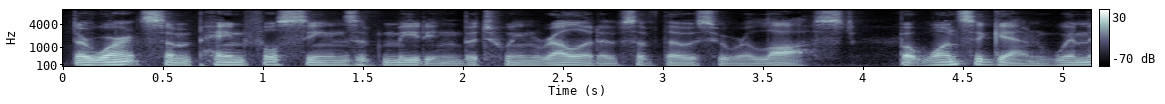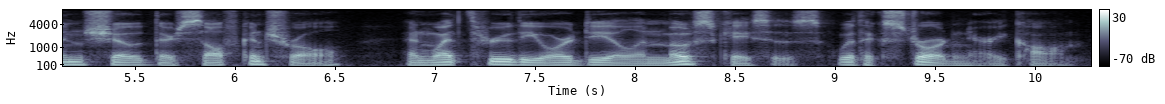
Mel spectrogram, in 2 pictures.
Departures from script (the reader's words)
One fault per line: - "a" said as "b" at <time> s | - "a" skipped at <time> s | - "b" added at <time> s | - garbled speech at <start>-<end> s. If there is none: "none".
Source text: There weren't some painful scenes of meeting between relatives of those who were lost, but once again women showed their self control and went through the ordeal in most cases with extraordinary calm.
none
